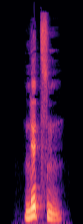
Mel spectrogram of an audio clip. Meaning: alternative form of nutzen
- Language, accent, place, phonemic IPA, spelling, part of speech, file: German, Germany, Berlin, /ˈnʏtsən/, nützen, verb, De-nützen.ogg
